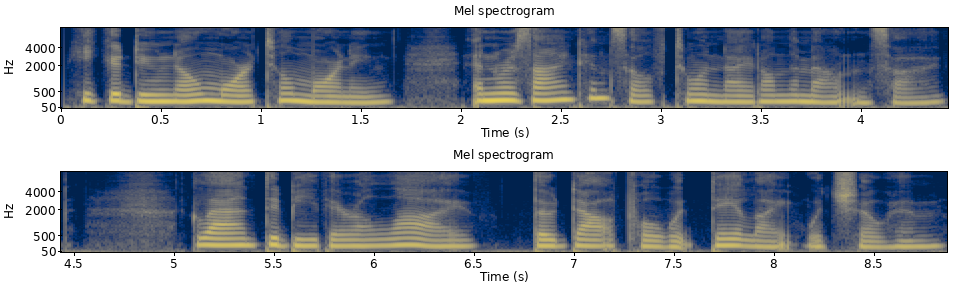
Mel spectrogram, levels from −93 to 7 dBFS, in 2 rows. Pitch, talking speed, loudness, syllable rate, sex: 190 Hz, 195 wpm, -18 LUFS, 5.2 syllables/s, female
